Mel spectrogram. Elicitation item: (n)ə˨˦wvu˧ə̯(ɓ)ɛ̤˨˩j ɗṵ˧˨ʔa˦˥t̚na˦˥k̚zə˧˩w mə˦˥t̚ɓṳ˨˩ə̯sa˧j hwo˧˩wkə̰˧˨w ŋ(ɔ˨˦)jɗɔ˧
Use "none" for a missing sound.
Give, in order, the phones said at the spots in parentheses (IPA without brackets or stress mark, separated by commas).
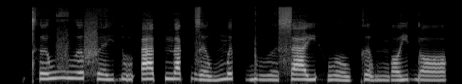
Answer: t̪ʰ, f, ɔ˨˦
